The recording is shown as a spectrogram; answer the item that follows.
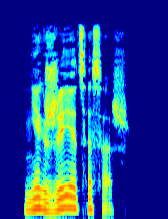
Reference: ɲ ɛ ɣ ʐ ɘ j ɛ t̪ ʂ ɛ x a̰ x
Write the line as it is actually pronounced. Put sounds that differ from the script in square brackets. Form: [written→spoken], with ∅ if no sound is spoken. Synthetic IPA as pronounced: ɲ ɛ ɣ ʐ ɘ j ɛ t̪ [ʂ→s] ɛ [x→s] a̰ [x→ʂ]

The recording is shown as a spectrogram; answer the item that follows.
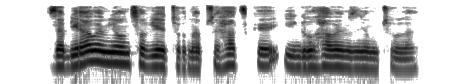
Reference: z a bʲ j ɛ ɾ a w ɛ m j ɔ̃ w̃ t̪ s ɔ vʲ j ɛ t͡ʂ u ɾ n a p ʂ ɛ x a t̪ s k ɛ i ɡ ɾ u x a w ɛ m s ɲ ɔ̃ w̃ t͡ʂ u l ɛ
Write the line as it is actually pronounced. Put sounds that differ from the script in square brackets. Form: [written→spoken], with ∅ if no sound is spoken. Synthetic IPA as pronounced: z a bʲ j ɛ ɾ a w ɛ m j ɔ̃ w̃ t̪ s ɔ vʲ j ɛ t͡ʂ u ɾ n a p ʂ ɛ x a t̪ s k ɛ i ɡ ɾ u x a w ɛ m [s→z] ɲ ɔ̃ w̃ t͡ʂ u l ɛ

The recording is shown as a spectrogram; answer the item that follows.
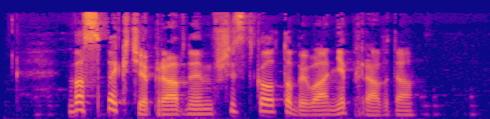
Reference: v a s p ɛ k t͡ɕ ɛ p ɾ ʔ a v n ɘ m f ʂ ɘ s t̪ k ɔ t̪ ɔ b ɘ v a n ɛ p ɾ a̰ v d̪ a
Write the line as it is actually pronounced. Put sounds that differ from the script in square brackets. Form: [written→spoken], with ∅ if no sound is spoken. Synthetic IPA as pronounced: v a s p ɛ k t͡ɕ ɛ p ɾ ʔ a v n ɘ m f ʂ ɘ s t̪ k ɔ t̪ ɔ b ɘ [v→w] a [n→ɲ] ɛ p ɾ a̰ v d̪ a

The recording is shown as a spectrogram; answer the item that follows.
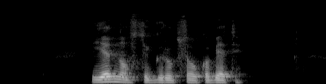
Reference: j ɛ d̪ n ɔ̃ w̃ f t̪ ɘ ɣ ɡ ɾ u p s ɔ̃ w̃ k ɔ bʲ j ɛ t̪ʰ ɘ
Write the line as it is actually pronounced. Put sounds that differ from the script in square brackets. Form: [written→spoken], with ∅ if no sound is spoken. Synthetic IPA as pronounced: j ɛ d̪ n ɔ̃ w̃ [f→s] t̪ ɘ ɣ ɡ ɾ u p s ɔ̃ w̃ k ɔ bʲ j ɛ [t̪ʰ→t̪] ɘ

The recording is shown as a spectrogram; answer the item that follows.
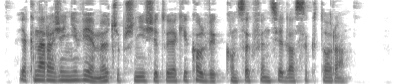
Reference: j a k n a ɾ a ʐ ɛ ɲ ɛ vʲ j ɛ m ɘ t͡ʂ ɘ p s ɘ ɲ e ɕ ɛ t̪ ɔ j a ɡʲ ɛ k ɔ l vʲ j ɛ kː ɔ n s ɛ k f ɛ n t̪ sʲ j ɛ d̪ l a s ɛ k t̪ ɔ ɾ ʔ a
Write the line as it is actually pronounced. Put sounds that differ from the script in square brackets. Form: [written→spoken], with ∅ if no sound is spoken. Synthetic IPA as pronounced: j a k n a ɾ a [ʐ→ʑ] ɛ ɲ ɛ vʲ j ɛ m ɘ t͡ʂ ɘ p [s→ʂ] ɘ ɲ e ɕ ɛ t̪ ɔ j a [ɡʲ→kʲ] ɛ k ɔ l vʲ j ɛ kː ɔ n s ɛ k f ɛ n t̪ sʲ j ɛ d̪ l a s ɛ k t̪ ɔ ɾ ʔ a

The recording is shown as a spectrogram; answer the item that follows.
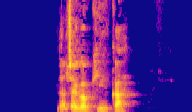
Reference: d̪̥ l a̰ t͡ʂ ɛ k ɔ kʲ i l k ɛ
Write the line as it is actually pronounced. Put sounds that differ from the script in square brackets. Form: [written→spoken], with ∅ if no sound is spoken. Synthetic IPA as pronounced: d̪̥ l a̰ t͡ʂ ɛ [k→ɡ] ɔ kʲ i l k [ɛ→a]

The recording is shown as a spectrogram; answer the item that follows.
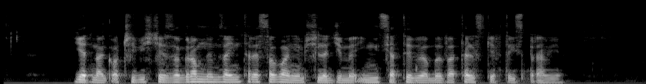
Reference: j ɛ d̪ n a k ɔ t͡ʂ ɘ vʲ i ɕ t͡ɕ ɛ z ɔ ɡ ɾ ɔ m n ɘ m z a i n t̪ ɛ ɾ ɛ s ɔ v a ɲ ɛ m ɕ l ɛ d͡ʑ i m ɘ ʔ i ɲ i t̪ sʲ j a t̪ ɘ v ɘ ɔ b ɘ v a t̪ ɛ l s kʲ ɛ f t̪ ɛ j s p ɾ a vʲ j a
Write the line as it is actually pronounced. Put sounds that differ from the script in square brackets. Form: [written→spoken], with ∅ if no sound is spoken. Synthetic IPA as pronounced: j ɛ d̪ n a k ɔ t͡ʂ ɘ vʲ i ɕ t͡ɕ ɛ z ɔ ɡ ɾ ɔ m n ɘ m z a i n t̪ ɛ ɾ ɛ s ɔ v a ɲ ɛ m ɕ l ɛ d͡ʑ i m ɘ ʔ i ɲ i t̪ sʲ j a t̪ ɘ v ɘ ɔ b ɘ v a t̪ ɛ l s kʲ ɛ f t̪ ɛ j s p ɾ a vʲ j [a→ɛ]

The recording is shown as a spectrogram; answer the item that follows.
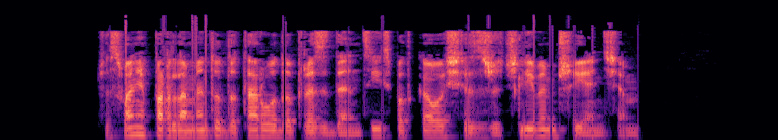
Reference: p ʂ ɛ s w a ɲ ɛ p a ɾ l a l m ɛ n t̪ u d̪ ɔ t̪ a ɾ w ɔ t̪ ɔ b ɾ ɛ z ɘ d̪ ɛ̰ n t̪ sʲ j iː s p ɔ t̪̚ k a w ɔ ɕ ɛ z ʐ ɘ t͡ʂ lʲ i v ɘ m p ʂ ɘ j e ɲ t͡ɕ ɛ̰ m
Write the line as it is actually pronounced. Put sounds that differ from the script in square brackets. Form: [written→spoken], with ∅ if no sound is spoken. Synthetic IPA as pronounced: p ʂ ɛ s w a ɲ ɛ p a ɾ l a [l→∅] m ɛ n t̪ u d̪ ɔ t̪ a ɾ w ɔ [t̪→d̪] ɔ [b→p] ɾ ɛ z ɘ d̪ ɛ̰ n t̪ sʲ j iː s p ɔ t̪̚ k a w ɔ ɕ ɛ z ʐ ɘ t͡ʂ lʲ i v ɘ m p ʂ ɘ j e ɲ t͡ɕ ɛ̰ m

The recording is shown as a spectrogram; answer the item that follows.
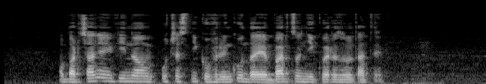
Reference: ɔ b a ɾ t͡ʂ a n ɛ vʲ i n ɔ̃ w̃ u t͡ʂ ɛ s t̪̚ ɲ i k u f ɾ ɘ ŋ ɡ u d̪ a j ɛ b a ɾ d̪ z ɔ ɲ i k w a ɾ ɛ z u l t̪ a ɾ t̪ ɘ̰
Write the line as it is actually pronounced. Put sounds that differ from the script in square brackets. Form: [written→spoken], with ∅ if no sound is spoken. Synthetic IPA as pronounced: ɔ b a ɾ t͡ʂ a [n→ɲ] ɛ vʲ i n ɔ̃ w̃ u t͡ʂ ɛ s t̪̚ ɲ i k u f ɾ ɘ ŋ [ɡ→k] u d̪ a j ɛ b a ɾ d̪ z ɔ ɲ i k w [a→ɛ] ɾ ɛ z u l t̪ a [ɾ→∅] t̪ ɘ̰

